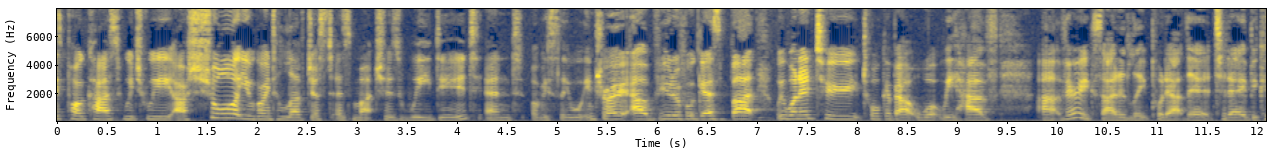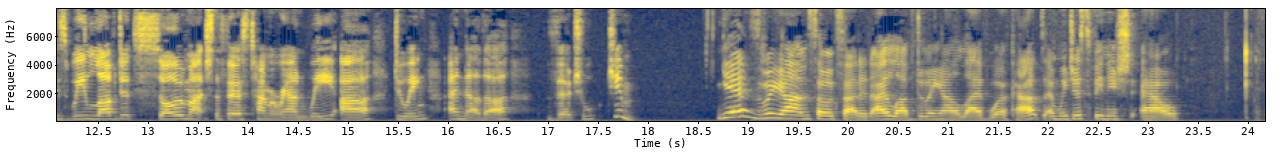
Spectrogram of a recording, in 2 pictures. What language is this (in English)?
English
